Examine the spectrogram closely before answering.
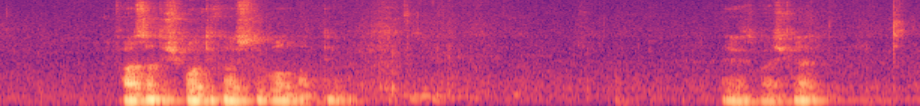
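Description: A man speaks into a microphone with animation, in a room with some echo.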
